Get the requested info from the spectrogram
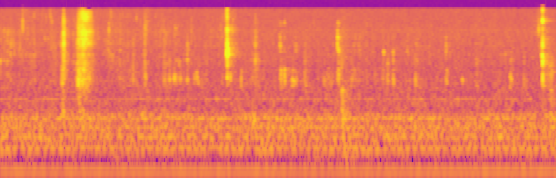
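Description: Biting into and chewing corn on the cob: faint, irregular crunches and wet mouth clicks, a couple of them louder about one and two seconds in.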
